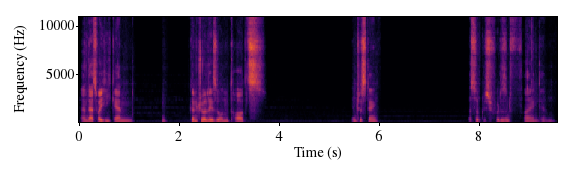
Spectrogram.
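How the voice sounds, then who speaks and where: A man's voice: low-pitched, fairly even intonation, takes it slowly, long pauses, a little mellow, dry recording, soft background music. A man streaming a video game, giving casual playthrough commentary as he reacts to the story.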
